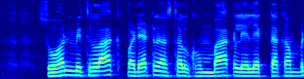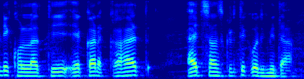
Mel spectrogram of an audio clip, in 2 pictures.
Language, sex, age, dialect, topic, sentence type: Maithili, male, 31-35, Bajjika, banking, statement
